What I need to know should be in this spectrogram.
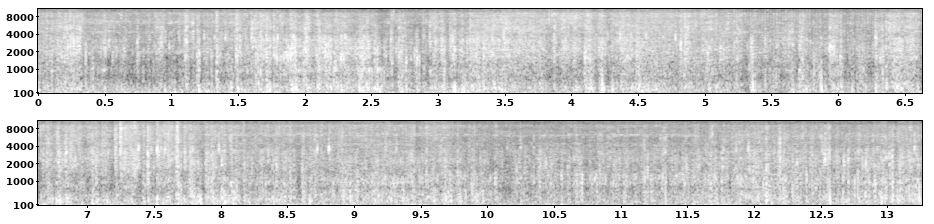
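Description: A bicycle frame rattles over bumps.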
